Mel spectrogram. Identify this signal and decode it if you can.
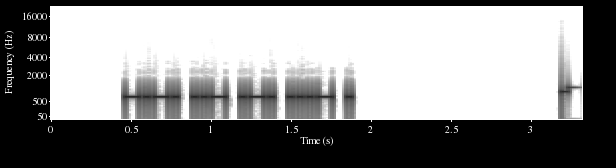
Morse code, heard as a keyed tone, about 40 wpm, 700 Hz. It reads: CURVE
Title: Top 1501-1750 Words 40wpm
